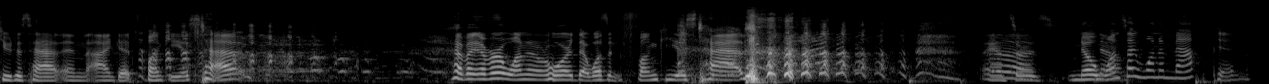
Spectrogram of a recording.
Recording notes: Recorded at Union Hall Oct 24, 2017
